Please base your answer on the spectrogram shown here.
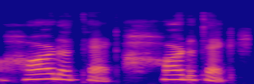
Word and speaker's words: heart attack: hard Attack Heart Attack mas ela fez um som de D que também é uma redução Heart Attack Eu imagino que porque já tem um R no final da sílaba aqui ó Heart Attack Fica dois sons seguidos de r e i ficar difícil então fala Heart Attack reduziu para um D tá bom Heart Attack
